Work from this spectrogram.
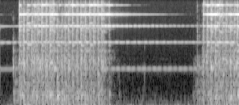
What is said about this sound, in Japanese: まったく、ちゃんとピーが鳴る前に話し出す人が多くて。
